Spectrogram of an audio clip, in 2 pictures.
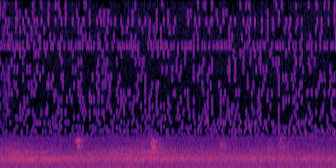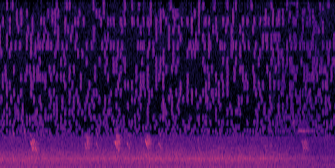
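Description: A scatter of short, faint bird calls over a steady background hiss of outdoor ambience.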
